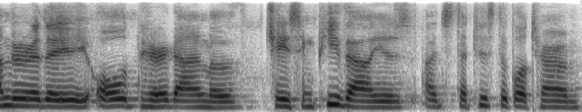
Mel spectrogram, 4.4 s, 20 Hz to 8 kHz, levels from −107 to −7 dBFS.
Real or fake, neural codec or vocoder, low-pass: fake; codec, 16 kHz, 1 kbps, X-Codec, HuBERT features, trained on general audio; 7.2 kHz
